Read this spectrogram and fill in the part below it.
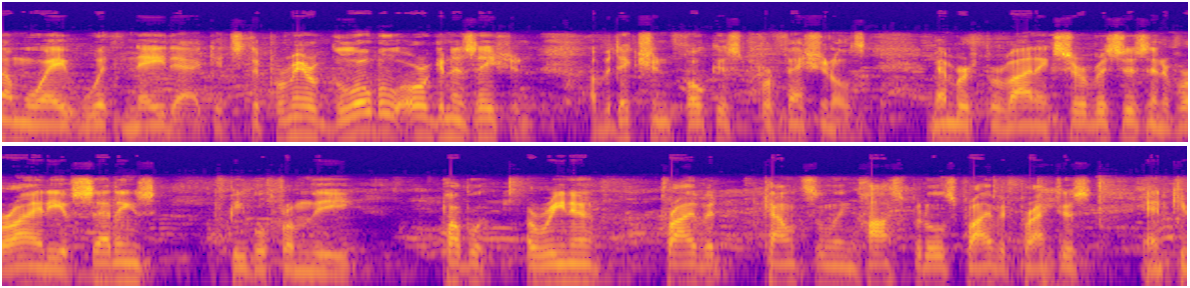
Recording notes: broadcast from the 40th Annual NAADAC Conference in Seattle, WA - September 2014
